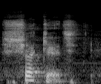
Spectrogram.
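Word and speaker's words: שָׁקֵד: a pronúncia no hebraico a palavra Amendoeira se pronuncia shaked e a palavra velo que é o mesmo que vigiar se pronuncia shawkat se eu vou faz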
